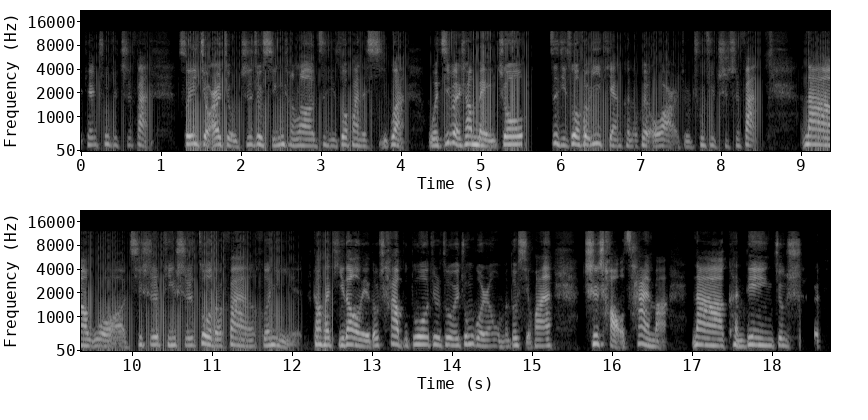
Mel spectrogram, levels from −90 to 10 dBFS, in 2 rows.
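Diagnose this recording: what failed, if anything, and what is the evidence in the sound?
The failure is buffer tearing at the driver or buffer stage. From 0.0 to 12.52 s the speech carries a robotic buzz at about 46.9 Hz, which fits a 1024-sample buffer. The rattle rides on the signal and is absent without it. The writing program and the hardware reader have drifted and cross inside each period. So a small slice, around two percent of each buffer, replays audio from roughly a tenth of a second earlier, with hard joins at both edges.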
